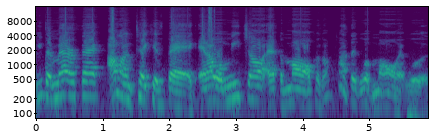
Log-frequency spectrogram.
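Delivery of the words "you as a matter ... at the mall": ordinary delivery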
